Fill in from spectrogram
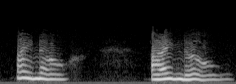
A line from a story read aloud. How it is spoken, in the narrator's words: she said brokenly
